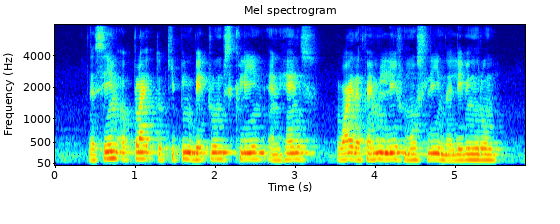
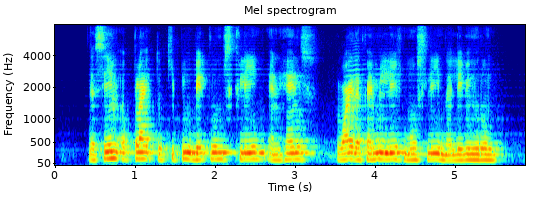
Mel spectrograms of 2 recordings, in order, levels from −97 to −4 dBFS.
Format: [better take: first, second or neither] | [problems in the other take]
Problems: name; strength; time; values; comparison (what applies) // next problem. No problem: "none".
first | noise reduction (neural separator model SepFormer DNS4)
